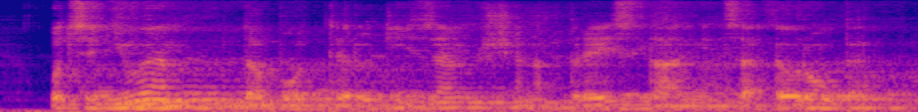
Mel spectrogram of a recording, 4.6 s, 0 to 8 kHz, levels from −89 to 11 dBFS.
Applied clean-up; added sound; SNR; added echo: none; none; none; reverberation time 2.1 s.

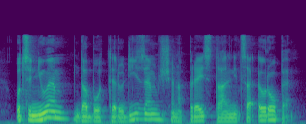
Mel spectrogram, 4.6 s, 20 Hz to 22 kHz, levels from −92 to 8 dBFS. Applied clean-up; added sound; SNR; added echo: none; none; none; none.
